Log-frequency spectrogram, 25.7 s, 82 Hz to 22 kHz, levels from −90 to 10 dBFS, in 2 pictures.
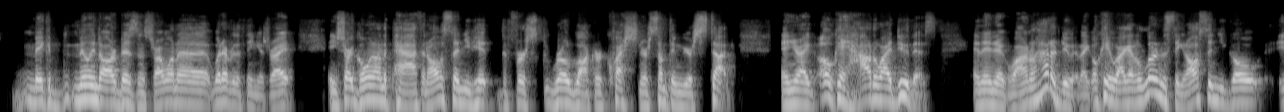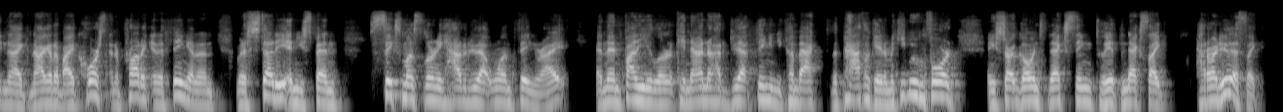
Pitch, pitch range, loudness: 135 Hz, 120-145 Hz, -19 LUFS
